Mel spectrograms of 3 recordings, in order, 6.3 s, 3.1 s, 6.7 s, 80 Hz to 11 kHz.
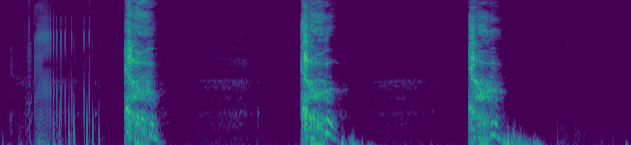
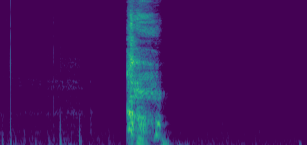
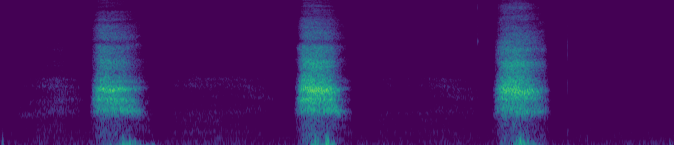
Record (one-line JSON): {"three_cough_length": "6.3 s", "three_cough_amplitude": 11995, "three_cough_signal_mean_std_ratio": 0.33, "cough_length": "3.1 s", "cough_amplitude": 12393, "cough_signal_mean_std_ratio": 0.25, "exhalation_length": "6.7 s", "exhalation_amplitude": 5652, "exhalation_signal_mean_std_ratio": 0.35, "survey_phase": "alpha (2021-03-01 to 2021-08-12)", "age": "45-64", "gender": "Female", "wearing_mask": "No", "symptom_none": true, "smoker_status": "Never smoked", "respiratory_condition_asthma": false, "respiratory_condition_other": false, "recruitment_source": "REACT", "submission_delay": "2 days", "covid_test_result": "Negative", "covid_test_method": "RT-qPCR"}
